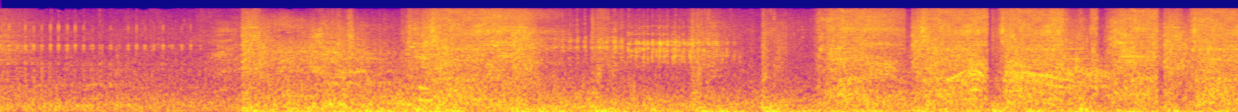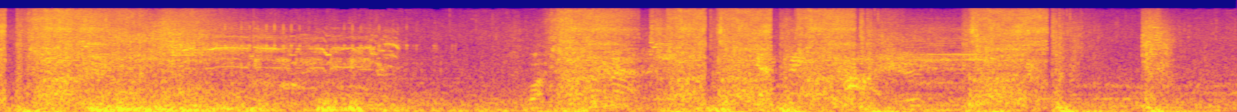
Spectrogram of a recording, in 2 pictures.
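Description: A lizard-like creature snarls and growls.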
